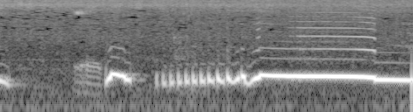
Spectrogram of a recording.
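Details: Master song of a puter pelung turtle dove for teaching other pelung doves: one short sharp hoot, then a quick accelerating string of throbbing pulses rising into a long, steady, slightly falling low coo.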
